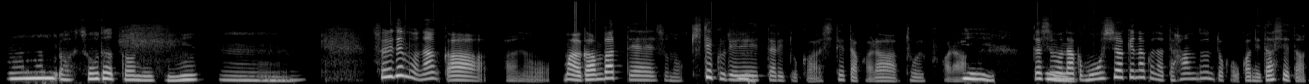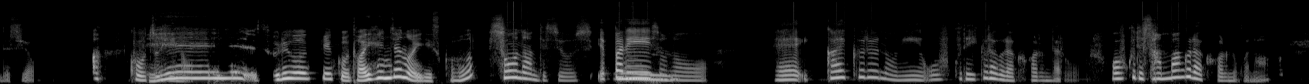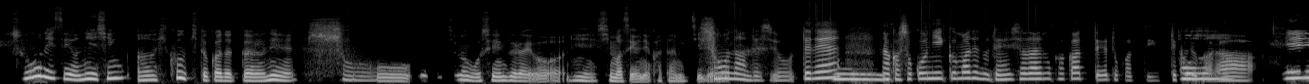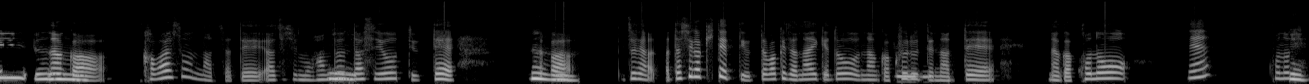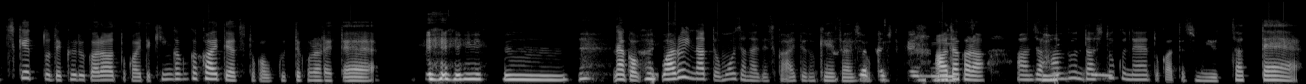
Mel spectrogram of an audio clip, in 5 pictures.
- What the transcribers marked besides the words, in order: distorted speech; unintelligible speech; chuckle; unintelligible speech
- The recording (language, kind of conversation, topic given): Japanese, advice, 恋人に別れを切り出すべきかどうか迷っている状況を説明していただけますか？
